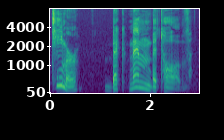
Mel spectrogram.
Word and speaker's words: Timur Bekmambetov: Timur Bekmambetov.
